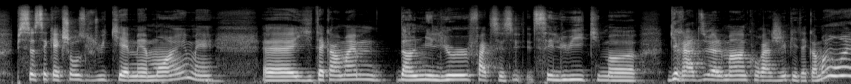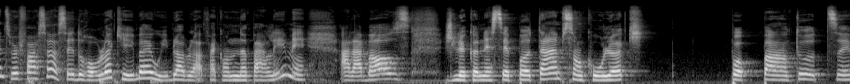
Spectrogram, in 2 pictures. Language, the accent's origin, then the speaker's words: French; Lanaudière, Quebec, Canada; moved away as an adult; now in Montreal, Canada; je viens de Lanaudière. Genre euh, Repentigny, l'Assomption, Charlemagne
